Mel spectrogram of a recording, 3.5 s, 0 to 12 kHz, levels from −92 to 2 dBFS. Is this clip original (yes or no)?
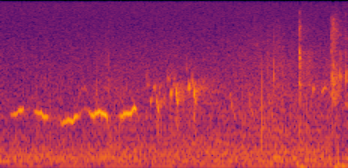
yes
